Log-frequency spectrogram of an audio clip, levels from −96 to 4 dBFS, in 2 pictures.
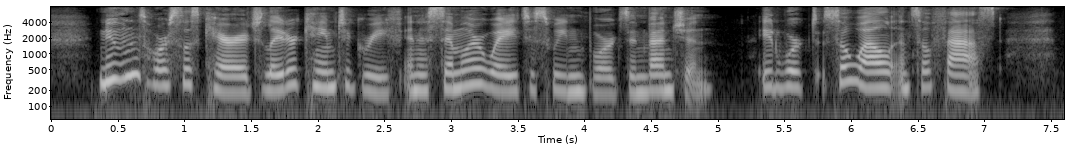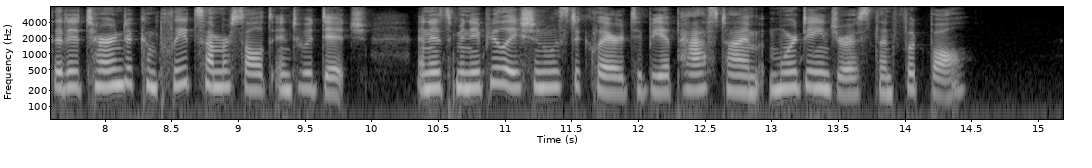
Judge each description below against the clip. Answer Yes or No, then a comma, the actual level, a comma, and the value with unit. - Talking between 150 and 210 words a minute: Yes, average, 170 wpm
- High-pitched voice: Yes, high, 220 Hz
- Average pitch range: Yes, average, 3.2 semitones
